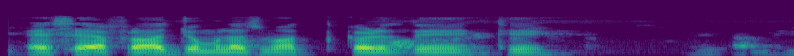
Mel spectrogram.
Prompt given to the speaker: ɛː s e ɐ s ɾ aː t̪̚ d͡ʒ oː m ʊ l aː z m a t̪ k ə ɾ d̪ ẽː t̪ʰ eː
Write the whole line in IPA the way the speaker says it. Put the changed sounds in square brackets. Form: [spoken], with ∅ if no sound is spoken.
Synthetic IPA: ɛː s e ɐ [f] ɾ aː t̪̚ d͡ʒ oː m ʊ l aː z m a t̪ k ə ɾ d̪ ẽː t̪ʰ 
